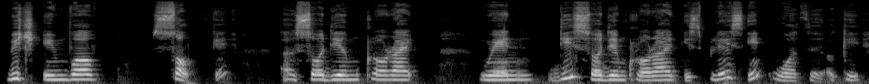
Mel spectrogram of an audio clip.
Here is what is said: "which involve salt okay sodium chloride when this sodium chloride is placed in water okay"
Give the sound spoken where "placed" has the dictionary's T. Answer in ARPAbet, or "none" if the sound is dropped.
none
